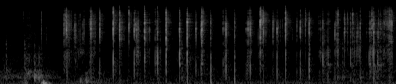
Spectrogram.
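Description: Black metal and plastic binoculars with a leather strap, on a table and in the hands, are tapped and scratched on the body with long nails. A quiet scratchy rustle and a soft low thump give way to a rapid run of bright, crisp clicking taps that stop dead with no ring.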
